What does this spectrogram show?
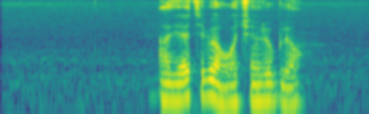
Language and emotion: Russian, positive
